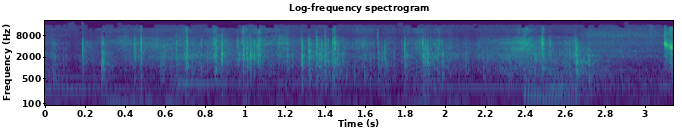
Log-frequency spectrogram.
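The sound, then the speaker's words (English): A sheet of paper rustles and crinkles as a note handed over by a hotel concierge at the desk in Marrakesh is unfolded, a few seconds of soft crackling handling with no voices. “We were picking up our room keys at the desk when the concierge handed me a note.”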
